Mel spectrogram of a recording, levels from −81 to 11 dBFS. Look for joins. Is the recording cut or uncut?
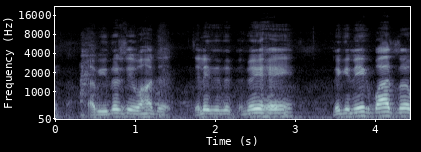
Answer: uncut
